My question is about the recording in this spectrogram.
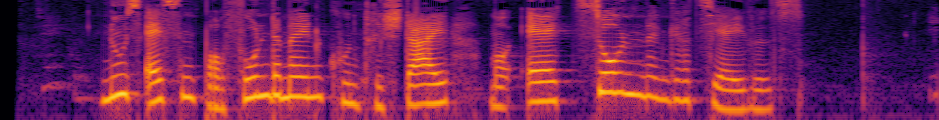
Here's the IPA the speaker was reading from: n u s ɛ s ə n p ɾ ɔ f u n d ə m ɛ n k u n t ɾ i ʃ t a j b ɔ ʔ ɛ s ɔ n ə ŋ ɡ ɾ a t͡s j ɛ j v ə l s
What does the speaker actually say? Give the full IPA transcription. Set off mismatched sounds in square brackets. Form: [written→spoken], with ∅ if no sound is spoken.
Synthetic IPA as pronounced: n u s ɛ s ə n p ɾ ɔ f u n d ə m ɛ n [k→kʰ] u n t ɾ i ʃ t a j [b→m] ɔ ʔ ɛ [s→t͡s] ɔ n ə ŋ ɡ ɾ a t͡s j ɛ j v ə l s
